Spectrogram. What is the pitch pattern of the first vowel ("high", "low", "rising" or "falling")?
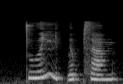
rising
